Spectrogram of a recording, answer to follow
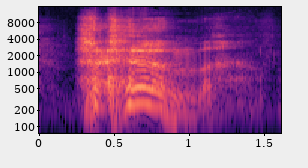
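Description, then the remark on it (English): A single loud, voiced throat clearing, a rough, drawn-out "ahem" with a rising then falling pitch that lasts under a second before trailing off into quieter breathy rasp, made in the middle of an open area. “And then I'll stride confidently into the middle of the open area and loudly clear my throat.”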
